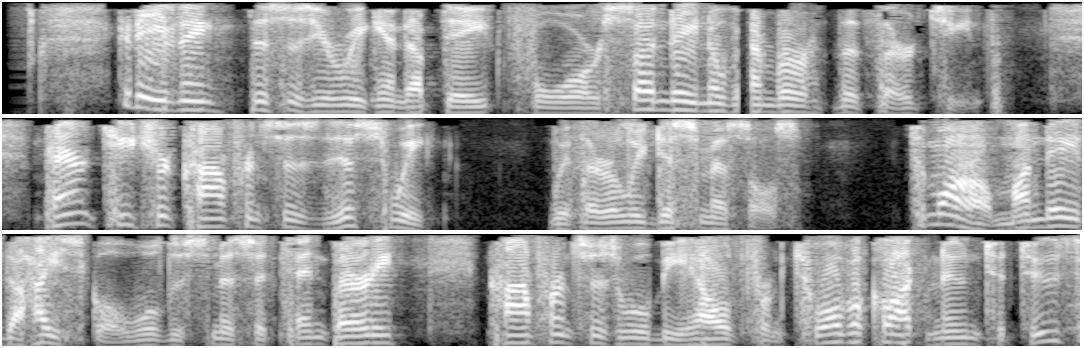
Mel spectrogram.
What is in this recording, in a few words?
Robocall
